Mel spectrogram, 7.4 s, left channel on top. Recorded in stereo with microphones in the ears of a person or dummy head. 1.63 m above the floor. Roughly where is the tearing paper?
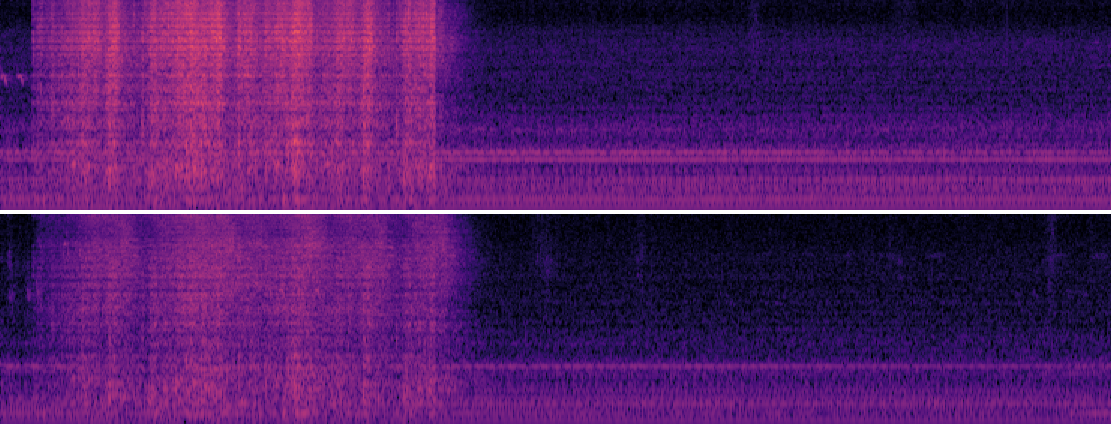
Left.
